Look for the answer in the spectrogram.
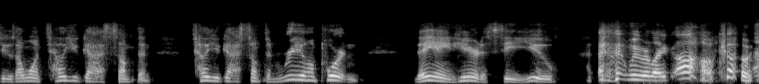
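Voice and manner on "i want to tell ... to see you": put-on southern North Carolina accent. Quoting the coach talking to players at a stretching practice, north carolina accent. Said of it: "he had a wonderful North Carolina accent".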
